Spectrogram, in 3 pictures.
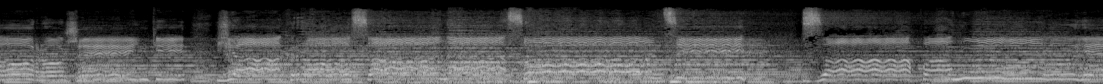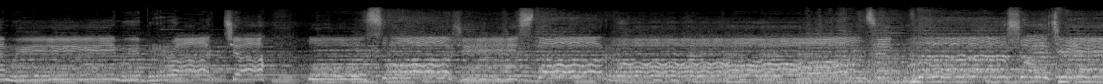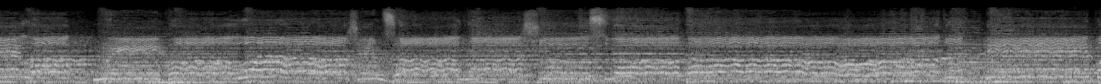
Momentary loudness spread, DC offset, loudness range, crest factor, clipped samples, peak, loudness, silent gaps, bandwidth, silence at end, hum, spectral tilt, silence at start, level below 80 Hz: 4 LU; 0.6%; 3 LU; 14 dB; under 0.1%; -6 dBFS; -19 LUFS; none; 15.5 kHz; 0 s; none; -4 dB/octave; 0 s; -40 dBFS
